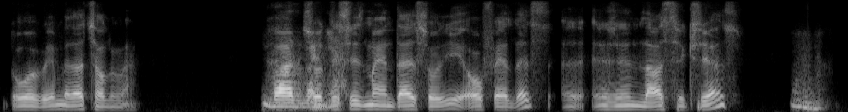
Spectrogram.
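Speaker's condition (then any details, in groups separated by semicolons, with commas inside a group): ALS; speech improved a little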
